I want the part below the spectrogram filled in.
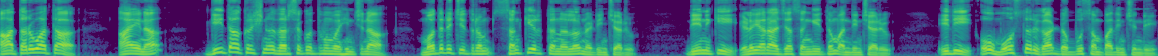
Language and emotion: Telugu, neutral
